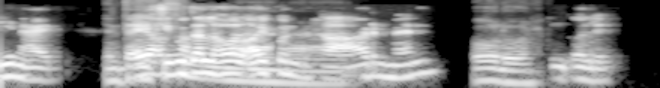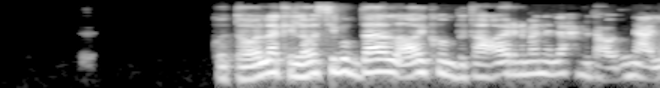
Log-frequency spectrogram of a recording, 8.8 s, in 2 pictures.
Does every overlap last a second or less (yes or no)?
no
